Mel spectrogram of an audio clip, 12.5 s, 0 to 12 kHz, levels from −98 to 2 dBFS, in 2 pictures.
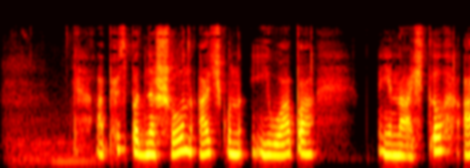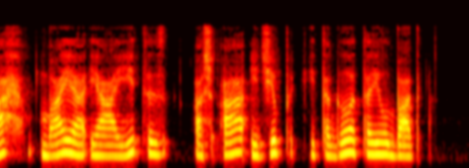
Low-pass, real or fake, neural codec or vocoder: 7.2 kHz; real; none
